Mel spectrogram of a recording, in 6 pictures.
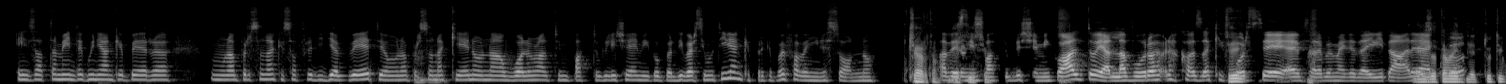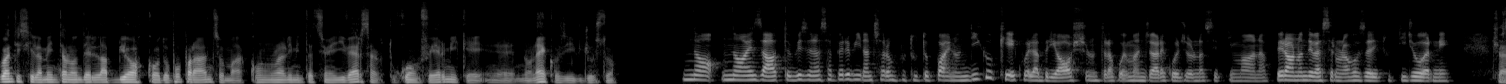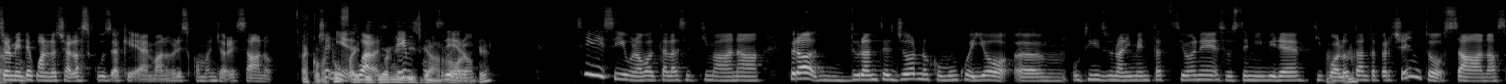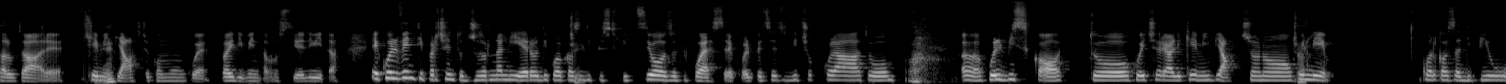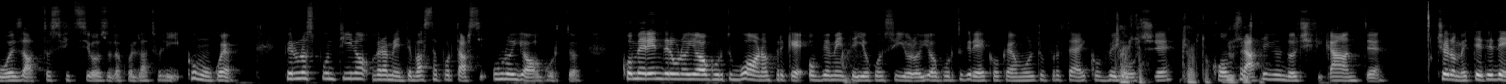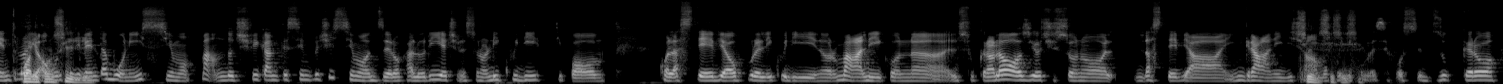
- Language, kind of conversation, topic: Italian, podcast, Hai qualche trucco per mangiare sano anche quando hai poco tempo?
- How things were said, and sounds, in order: other background noise; other noise; chuckle; "guarda" said as "guara"; laughing while speaking: "Ah"; tsk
